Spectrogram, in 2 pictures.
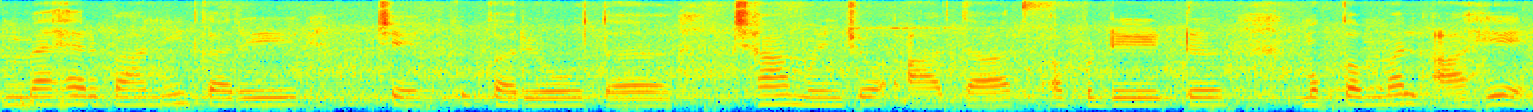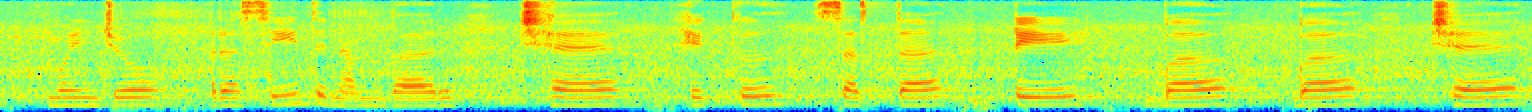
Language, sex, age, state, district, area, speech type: Sindhi, female, 30-45, Rajasthan, Ajmer, urban, read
